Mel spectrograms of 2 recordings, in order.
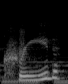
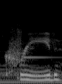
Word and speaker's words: Creede: And then Creede and Del Norte are farther out from us, but it's good to know it's Creede, not Creede, and Del Norte, not Del Norte.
